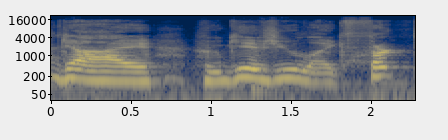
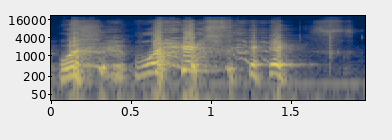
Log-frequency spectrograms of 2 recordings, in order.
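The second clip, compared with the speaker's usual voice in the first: high, slow laughing question; laughing disbelief; 10 semitones higher, 8 dB louder, slower than usual. Real, not acted. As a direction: laugh out the shock. Reacting to friend's joke.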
